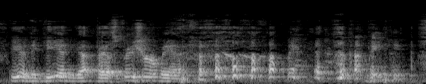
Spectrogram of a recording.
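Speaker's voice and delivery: real laughter spilling into the line; amused laughing. Real, not acted. Laughs while retelling his confrontation.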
